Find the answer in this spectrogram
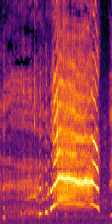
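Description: A woman laughing: breathy giggling that breaks into a loud, high-pitched, held squeal of laughter about a second in, lasting about a second.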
